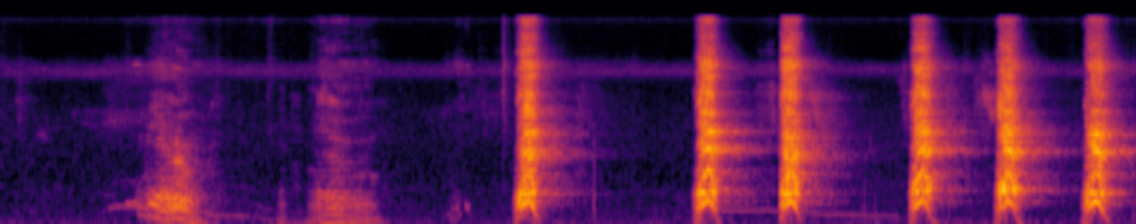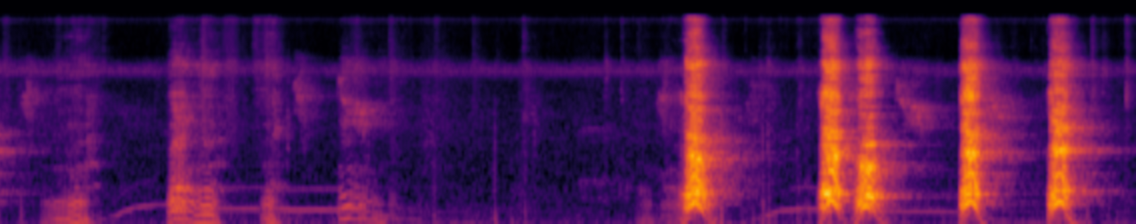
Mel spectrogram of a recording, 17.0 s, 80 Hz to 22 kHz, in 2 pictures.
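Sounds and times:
dog barking: 0:03.8 - 0:04.3, 0:05.2 - 0:08.6, 0:13.6 - 0:16.8.

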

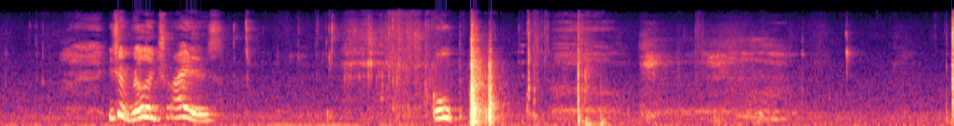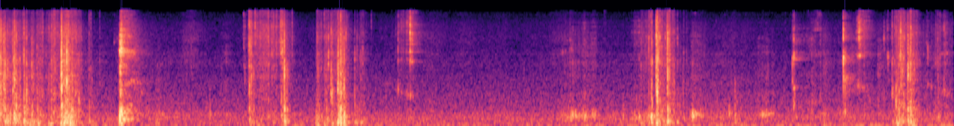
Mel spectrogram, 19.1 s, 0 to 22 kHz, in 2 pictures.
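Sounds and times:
crunchy snacks being chewed: 0:12.0 - 0:13.8, 0:15.2 - 0:19.0.

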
